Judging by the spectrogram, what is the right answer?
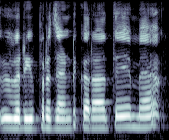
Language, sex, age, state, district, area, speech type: Punjabi, male, 18-30, Punjab, Patiala, urban, spontaneous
